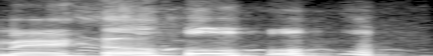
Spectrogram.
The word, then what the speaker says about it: Mael: To clarify, by male you mean M-A-E-L. Yeah. Okay. Like, well, I guess it's Like Maelstrom. yeah.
